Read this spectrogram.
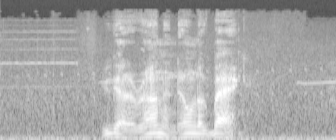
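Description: A man answers in a quiet, rough voice.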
